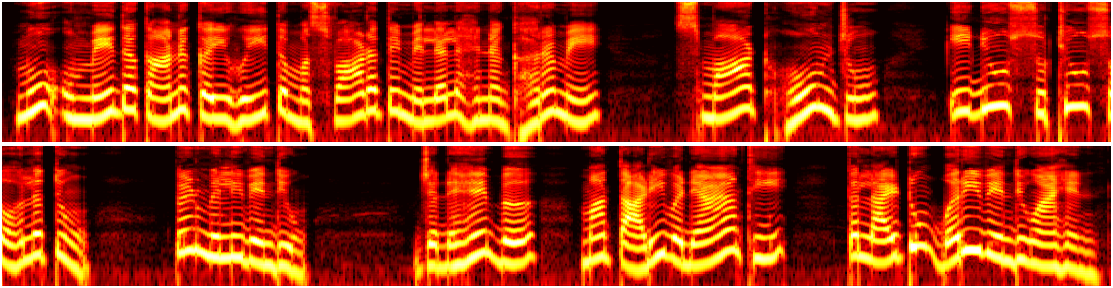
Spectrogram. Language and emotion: Sindhi, surprised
